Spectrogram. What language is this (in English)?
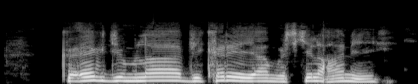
Ushojo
